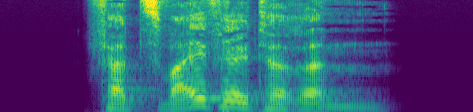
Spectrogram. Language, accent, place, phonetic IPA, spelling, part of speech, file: German, Germany, Berlin, [fɛɐ̯ˈt͡svaɪ̯fl̩təʁəm], verzweifelterem, adjective, De-verzweifelterem.ogg
- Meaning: strong dative masculine/neuter singular comparative degree of verzweifelt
